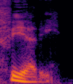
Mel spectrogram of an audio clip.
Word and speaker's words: Fieri: It's pronounced Fieri.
